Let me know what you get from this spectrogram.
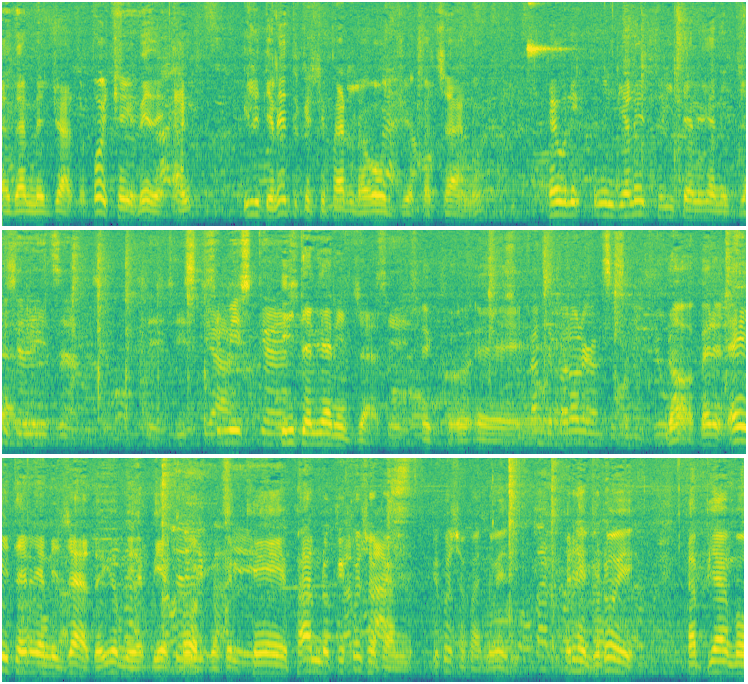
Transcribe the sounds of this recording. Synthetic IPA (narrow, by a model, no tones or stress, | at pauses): ad̪anːed͡ʒːaːt̪ʊpɔjt͡ʃɛvɛːd̪ɪaŋ | ild̪jalɛt̪ːʊkɪsːiparlaɔd͡ʒːiafːat̪sːa̰ːnʊ | ɛunund̪jalɛt̪ːʊit̪aljanid̪zːaːt̪ː | it̪aljanid̪zːa̰ːt̪ʊɛkʰːʊ̰ɛaepaɾɔːleson | unɔpɛɾɛit̪aljanid̪zːaːt̪oiːomimiakːɔrɡoperkʰefanːʊkɪkːɔːsafanːʊkɪkːɔːsafanːʊvɛːd̪ipɛɾɛsɛmpjʊnɔj | abːjaːmʊ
